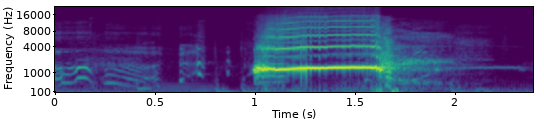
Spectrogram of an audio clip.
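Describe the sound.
A person imitates the scream of someone who stapled her own finger: one loud, sustained, high-pitched shriek of about half a second with a steady tone, then a falling, fading tail, after some quieter wavering vocal sounds.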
